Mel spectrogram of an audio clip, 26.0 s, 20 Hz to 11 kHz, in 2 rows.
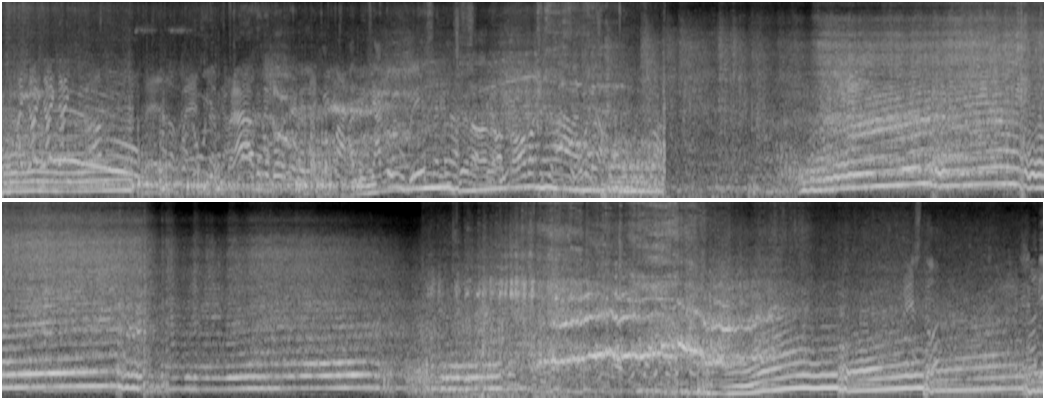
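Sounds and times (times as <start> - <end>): rally car engine revving: 0.0 - 8.3, 9.2 - 26.0
tyres squealing and skidding: 0.1 - 8.3, 18.2 - 23.0.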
